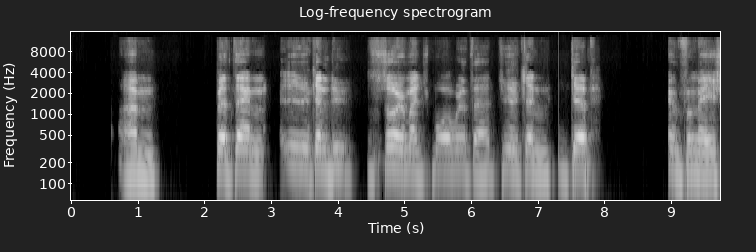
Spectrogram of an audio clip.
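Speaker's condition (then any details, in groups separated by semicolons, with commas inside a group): Friedreich's ataxia; spasticity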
